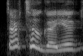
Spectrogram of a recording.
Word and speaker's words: Tortuga: Tortuga, you said it right.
